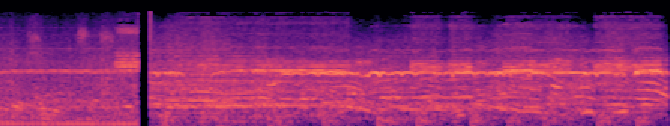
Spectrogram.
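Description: A large crowd sings and chants outdoors.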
